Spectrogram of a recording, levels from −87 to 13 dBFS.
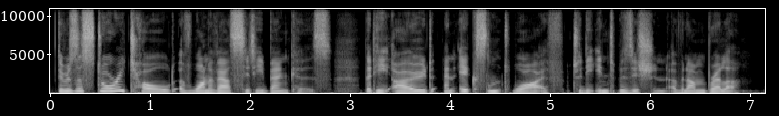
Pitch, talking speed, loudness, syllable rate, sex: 195 Hz, 195 wpm, -19 LUFS, 5.9 syllables/s, female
